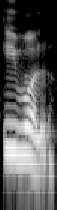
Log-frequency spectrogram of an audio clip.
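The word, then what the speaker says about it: evil: इसको पढ़ा जाएगा ईवल। क्या पढ़ेंगे? ईवल। ईवल का मतलब बुराई, इविल नहीं, ईवल। ईवल इसका सही उच्चारण है, ई वाई आई एल।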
